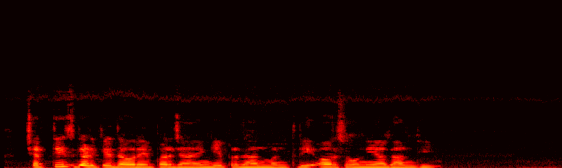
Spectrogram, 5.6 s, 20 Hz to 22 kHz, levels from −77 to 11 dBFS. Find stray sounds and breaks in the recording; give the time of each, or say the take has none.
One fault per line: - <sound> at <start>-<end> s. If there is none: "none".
none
